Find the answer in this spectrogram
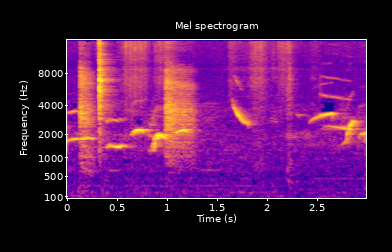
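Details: White-rumped shama song played as a lure to stimulate mating: clear whistled notes around two to three kilohertz, short rising and falling slurs with sharp clicks, separated by quiet gaps.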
